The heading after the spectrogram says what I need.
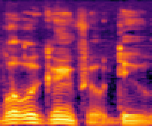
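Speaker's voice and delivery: low, hushed, soft sexy voice.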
